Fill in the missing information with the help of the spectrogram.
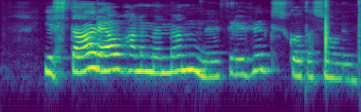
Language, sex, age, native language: Icelandic, female, 11, Icelandic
